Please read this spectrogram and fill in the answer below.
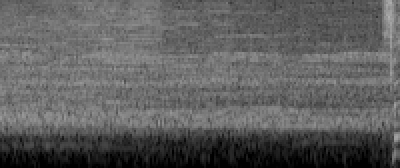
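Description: Studio audience cheering and whooping in a steady, slowly easing roar.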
